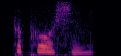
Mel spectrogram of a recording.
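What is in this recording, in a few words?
"proportion", English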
